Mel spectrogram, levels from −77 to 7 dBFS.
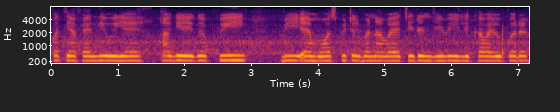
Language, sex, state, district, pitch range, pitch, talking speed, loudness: Hindi, female, Rajasthan, Bikaner, 225-235 Hz, 230 Hz, 140 wpm, -13 LUFS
